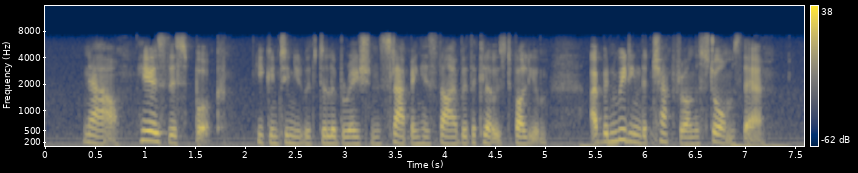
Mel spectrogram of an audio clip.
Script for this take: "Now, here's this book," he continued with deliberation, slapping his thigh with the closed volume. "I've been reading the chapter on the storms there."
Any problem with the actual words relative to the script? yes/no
no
